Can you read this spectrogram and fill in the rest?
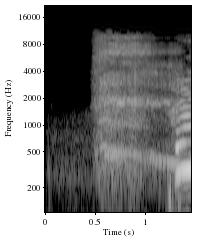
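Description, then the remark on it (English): A person yawns: a long breathy inhale that swells and ends in a brief voiced, groaning tone, heard on its own with no talking. “So sorry, fucking yawning, funny, but I know that was a good one.”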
